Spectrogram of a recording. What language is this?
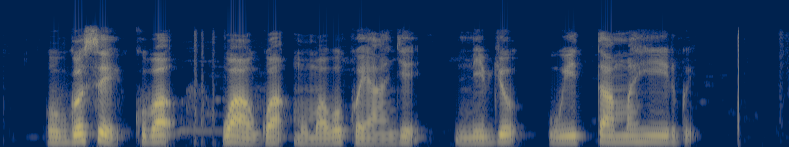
Kinyarwanda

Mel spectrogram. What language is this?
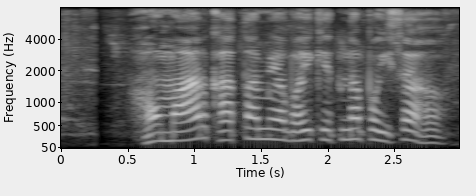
Bhojpuri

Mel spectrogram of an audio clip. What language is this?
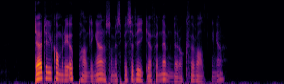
Swedish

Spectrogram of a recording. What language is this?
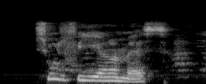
Kabyle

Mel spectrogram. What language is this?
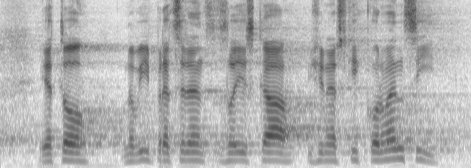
Czech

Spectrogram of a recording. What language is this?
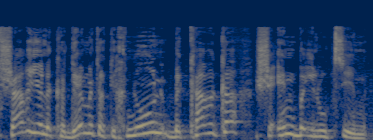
Hebrew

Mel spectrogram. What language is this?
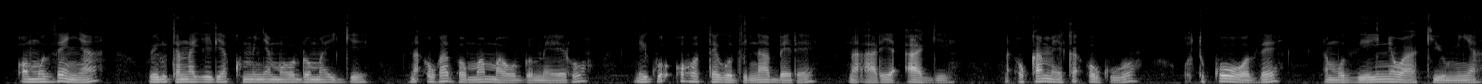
Kikuyu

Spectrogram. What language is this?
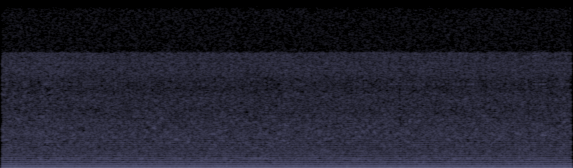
Taita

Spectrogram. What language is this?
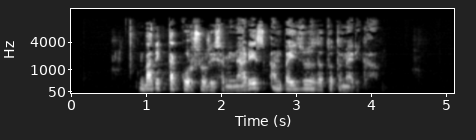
Catalan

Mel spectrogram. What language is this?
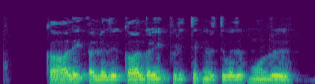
Tamil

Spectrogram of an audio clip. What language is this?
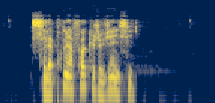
French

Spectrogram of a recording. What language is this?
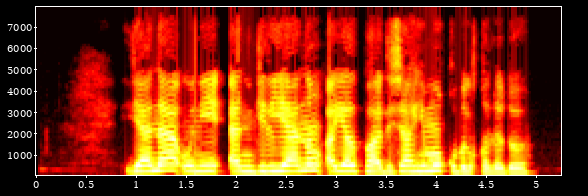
Uyghur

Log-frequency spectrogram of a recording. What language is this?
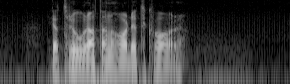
Swedish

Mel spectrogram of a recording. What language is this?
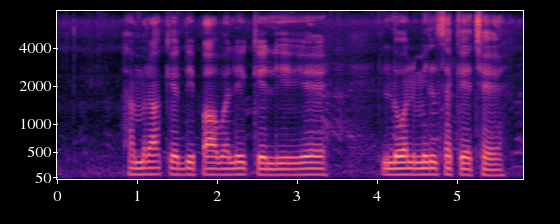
Maithili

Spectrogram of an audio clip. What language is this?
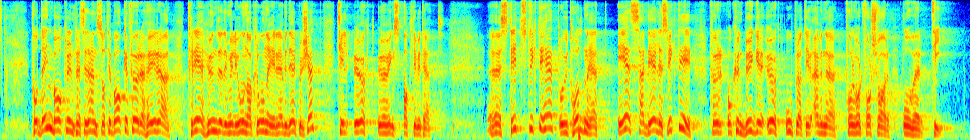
Norwegian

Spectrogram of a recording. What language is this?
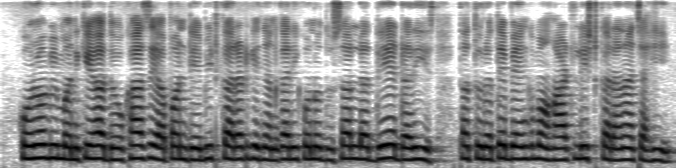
Chhattisgarhi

